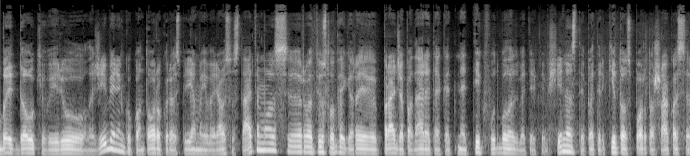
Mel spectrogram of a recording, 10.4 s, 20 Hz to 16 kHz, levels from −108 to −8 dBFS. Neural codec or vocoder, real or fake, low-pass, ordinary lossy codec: none; real; 14.4 kHz; MP3, 64 kbps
